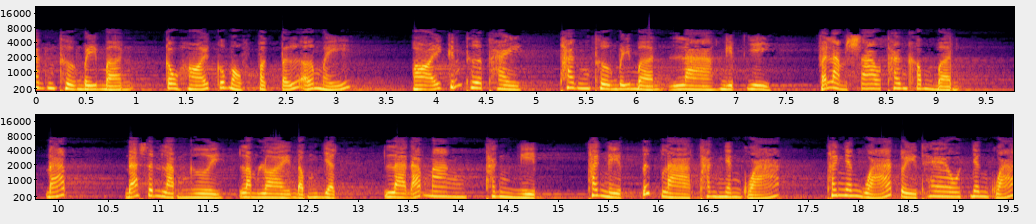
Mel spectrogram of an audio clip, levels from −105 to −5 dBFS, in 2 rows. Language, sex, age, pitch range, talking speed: Vietnamese, female, 60-79, 175-220 Hz, 175 wpm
